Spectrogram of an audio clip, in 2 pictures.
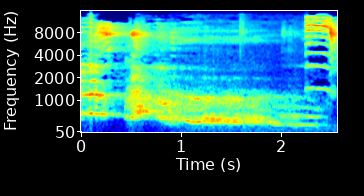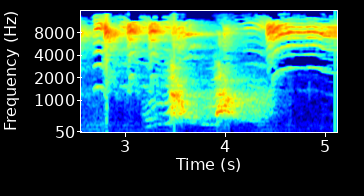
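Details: Pet dog Butch howls at a really loud squeaky ball; wavering, yodelling howls mixed with short yips and bark-like breaks, sliding up into high squealing tones near the end.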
